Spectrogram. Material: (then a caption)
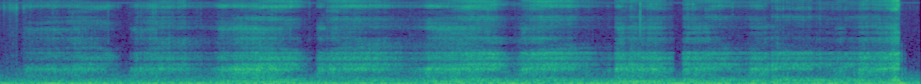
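Paper. A pencil tip held in fingers scratches across a flat white sheet of paper resting on a thick, solid layered board, writing the word "Hello." The result is a steady, dry, scratchy rasp with brief pauses between strokes, mostly low and soft with little bright content.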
